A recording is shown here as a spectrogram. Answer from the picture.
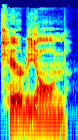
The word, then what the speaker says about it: Caerleon: But then in other cases, that C-A-E-R is actually pronounced Care. So like for the town of Caerleon, that's how it's pronounced.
